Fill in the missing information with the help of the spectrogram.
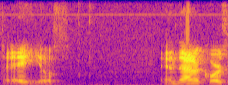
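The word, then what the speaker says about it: ellos: we're going to add start off with the e l no accent mark this time on the E and add another l and an OS and it's going to be pronounced AOS and and that of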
